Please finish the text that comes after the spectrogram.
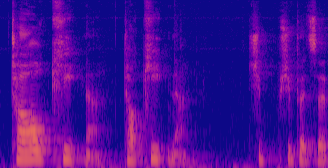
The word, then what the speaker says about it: Talkeetna: Talkeetna. She puts a pronunciation guide in there, so there we go.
